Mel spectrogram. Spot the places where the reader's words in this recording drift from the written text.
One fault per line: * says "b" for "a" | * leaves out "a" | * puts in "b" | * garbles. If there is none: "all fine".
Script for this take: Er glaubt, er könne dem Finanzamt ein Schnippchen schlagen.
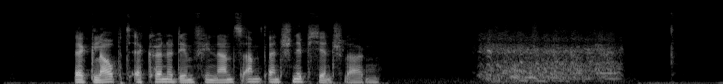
all fine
